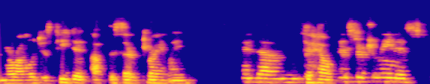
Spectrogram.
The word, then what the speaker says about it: sertraline: how do you pronounce Sarah Trailer? Sarah. Sertraline That's is, what it it takes.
